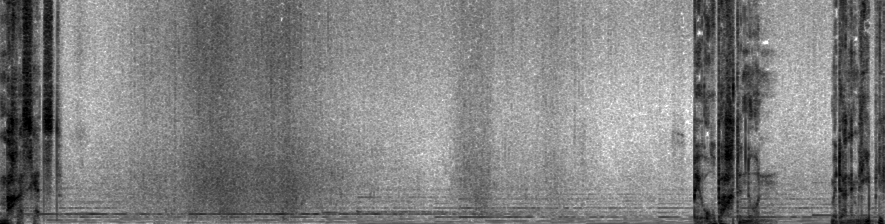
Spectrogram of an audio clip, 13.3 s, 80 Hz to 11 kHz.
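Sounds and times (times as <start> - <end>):
speech: 0.2 - 1.0, 10.4 - 11.6, 12.5 - 13.2
soft ocean waves washing onto the shore: 1.2 - 10.1.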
